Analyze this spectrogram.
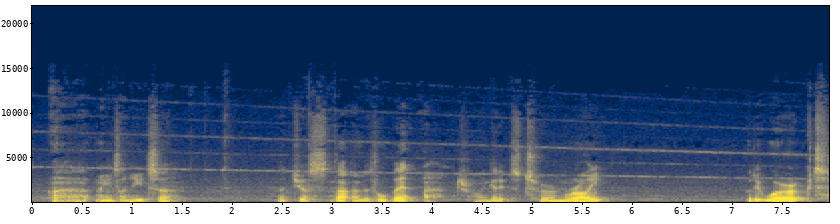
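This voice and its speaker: A very slow man's voice at medium pitch, with ordinary pitch variation and noticeable background noise. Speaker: DIY maker youtuber. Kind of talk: tutorial.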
